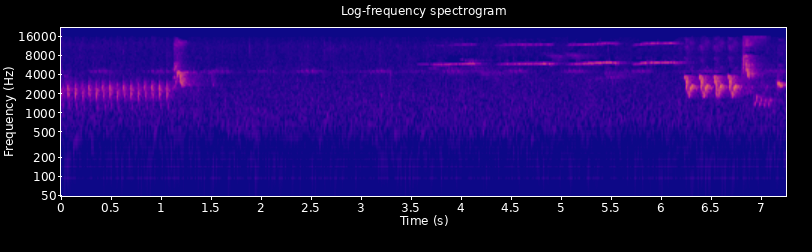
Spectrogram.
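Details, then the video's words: Common nightingale singing: a fast buzzy trill of evenly repeated notes opens, then faint high thin whistles, and a burst of sharp clicking notes near the end, over a steady hiss of background noise. "Nightingale Singing"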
